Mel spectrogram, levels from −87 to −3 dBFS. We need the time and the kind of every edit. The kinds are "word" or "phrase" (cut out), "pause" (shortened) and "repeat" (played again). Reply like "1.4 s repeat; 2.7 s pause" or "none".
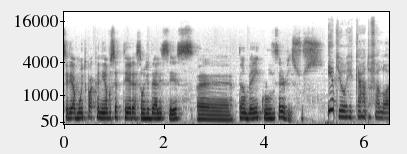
1.5 s word; 4.2 s word; 5.4 s word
